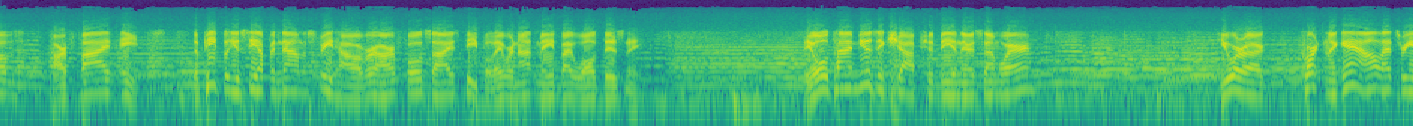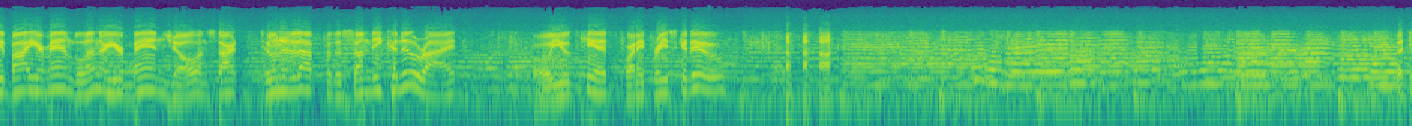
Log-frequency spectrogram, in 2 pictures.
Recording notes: We’ll be kicking off a series of clips from Disneyland’s opening day! Also, you are sure to enjoy some audio from the new Paint the Night Parade and Disneyland Forever fireworks display!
